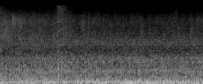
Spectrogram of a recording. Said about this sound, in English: As rain starts to fall through the hole into the basement. So, and you can hear lightning striking above.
